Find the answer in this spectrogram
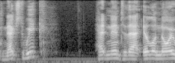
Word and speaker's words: Illinois: week heading into that Illinois where the S is silent game until next time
